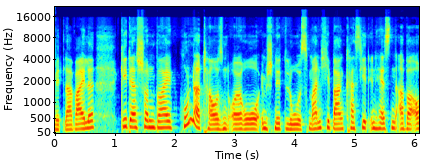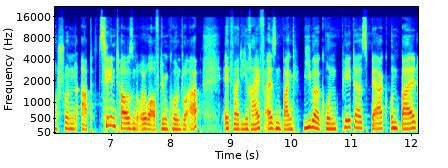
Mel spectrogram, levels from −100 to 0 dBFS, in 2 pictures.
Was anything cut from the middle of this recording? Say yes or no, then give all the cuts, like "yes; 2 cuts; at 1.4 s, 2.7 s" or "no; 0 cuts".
no; 0 cuts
